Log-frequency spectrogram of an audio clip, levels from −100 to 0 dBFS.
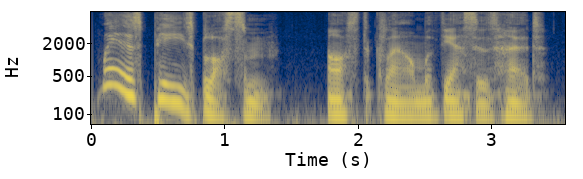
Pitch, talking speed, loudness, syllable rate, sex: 115 Hz, 150 wpm, -20 LUFS, 4.7 syllables/s, male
